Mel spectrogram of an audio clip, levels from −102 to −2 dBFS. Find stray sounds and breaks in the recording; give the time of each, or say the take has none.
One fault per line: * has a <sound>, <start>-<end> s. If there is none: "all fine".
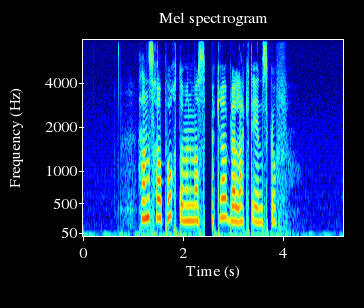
* has a dropout, 2.4-2.6 s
